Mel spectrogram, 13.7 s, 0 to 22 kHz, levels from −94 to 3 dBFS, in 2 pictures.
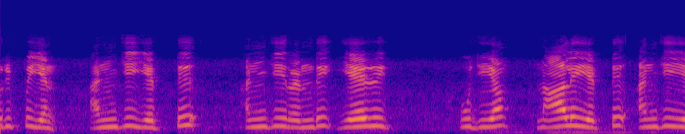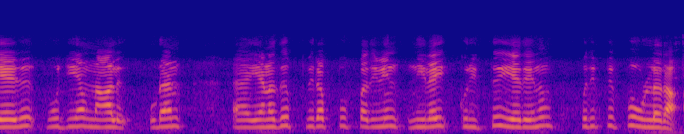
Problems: background sounds at intervals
